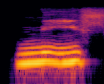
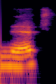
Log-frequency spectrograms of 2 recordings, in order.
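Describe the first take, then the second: First: The word does not rhyme with rich. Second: The word rhymes with rich. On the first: "that doesn't rhyme" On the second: "so I say niche"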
